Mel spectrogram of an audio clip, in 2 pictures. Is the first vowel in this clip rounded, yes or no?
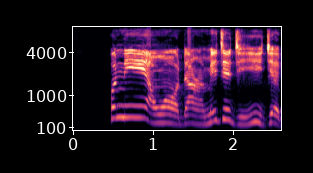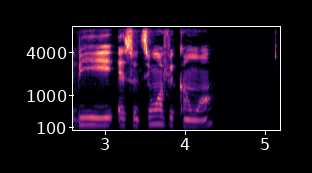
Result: yes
